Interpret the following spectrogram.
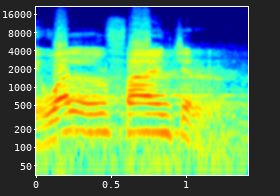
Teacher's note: Wal fajri rnya tipis. Wal fajr berarti harus tetap kedengaran sedikit.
